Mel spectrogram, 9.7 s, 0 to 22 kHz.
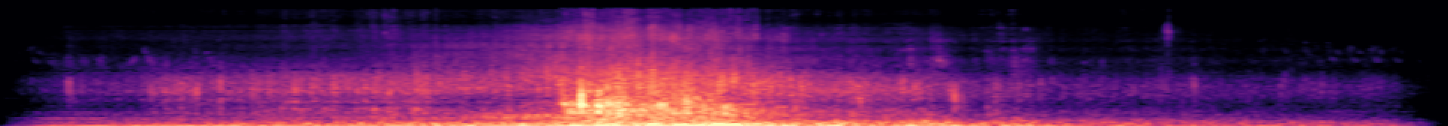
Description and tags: HC Toyota Pickup Spaced Omni's
A recording of a Toyota pickup truck passing from right to left made using a pair of spaced omni's on a boom around 20cm from the road surface. Good stereo imaging and width.
field-recording, gravel-road, passing-vehicle, pickup-truck, vehicle, yorkshire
